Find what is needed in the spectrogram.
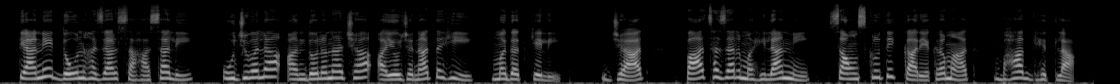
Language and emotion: Marathi, neutral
